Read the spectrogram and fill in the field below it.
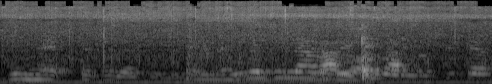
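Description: Kalla frying in a hot pan gives a steady, close sizzle that runs through the whole moment, with a voice talking over the crackle.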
